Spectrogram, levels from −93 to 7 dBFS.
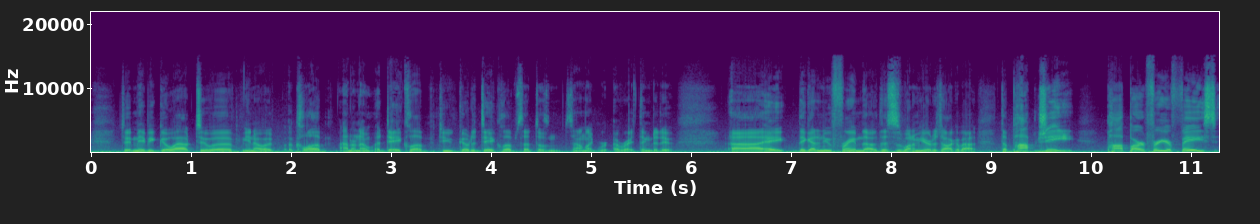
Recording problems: low rumble; faint; throughout; 25 dB below the speech

